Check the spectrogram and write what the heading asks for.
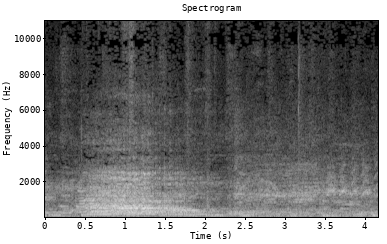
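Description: A Halloween animatronic werewolf playing its recorded roar: one rough roar about a second and a half long, starting about half a second in, over background music.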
